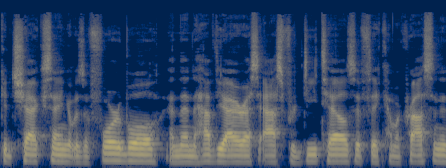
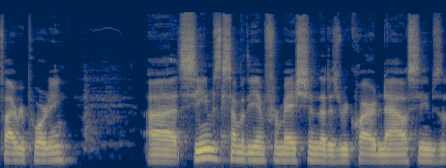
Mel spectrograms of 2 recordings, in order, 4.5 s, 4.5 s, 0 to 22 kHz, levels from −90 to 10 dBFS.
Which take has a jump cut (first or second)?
second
